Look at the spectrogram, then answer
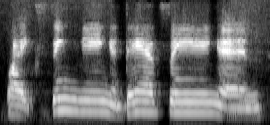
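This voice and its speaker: A woman's voice: medium pitch, takes it slowly, lo-fi sound. A young woman from Haiti, a nurse practitioner, chatting as a podcast guest with many "um"s and "like"s. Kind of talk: casual interview.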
